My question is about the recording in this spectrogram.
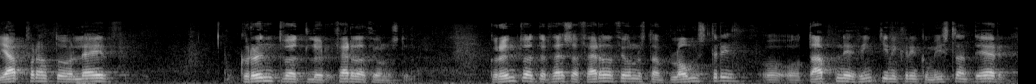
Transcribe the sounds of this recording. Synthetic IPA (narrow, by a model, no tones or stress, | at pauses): japn̥fɾam̥t̪ɔʏnleːjð | kɾʏnt̪vœt̪lʏɾ̥fɛɾðaθjownʏst̪ʏna | kɾʏnt̪vœt̪lʏɾ̥θɛsːafɛɾðaθjownʏst̪aplowmst̪ɾɪɔɣɔɣt̪apnɪr̥iɲcɪnikʰɾiŋkʏmist̪lant̪ɛɾ̥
